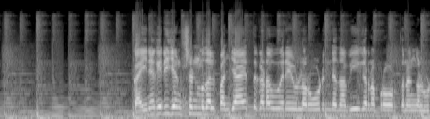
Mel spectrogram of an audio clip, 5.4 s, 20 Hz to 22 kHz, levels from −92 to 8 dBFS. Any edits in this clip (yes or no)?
yes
